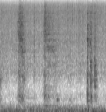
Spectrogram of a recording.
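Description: Rice frying in a pan for sinangag (Filipino garlic fried rice), with steady sizzling and a few louder bursts as the rice is stirred and tossed, close and alone.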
